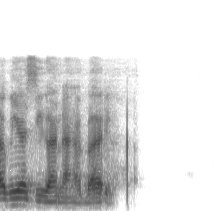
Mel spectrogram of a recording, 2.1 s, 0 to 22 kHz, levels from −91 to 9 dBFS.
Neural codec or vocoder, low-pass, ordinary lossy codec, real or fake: codec, 44.1 kHz, 2.6 kbps, SNAC; 7.2 kHz; Opus, 64 kbps; fake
